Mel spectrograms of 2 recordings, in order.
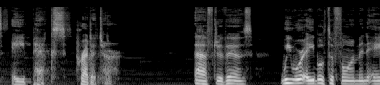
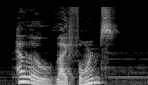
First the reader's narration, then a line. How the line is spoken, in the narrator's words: it said in a cheerful voice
